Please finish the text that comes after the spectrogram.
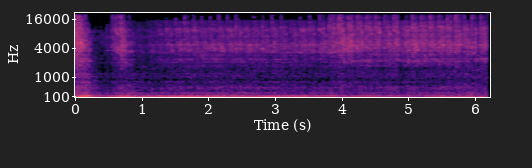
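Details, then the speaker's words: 1977 Ford F-250 Custom, 351M V8, C6 automatic, 2WD, cold start after sitting a long while: brief burst as it catches, then low slightly uneven rumbling idle, still rough while cold; owner expects it to smooth out once warmed up. "As you can hear, a little cranky. First wakes up. So, give him a minute, warm up, and should be good to go."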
